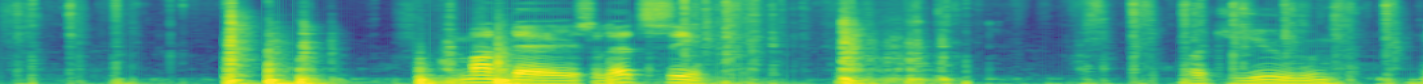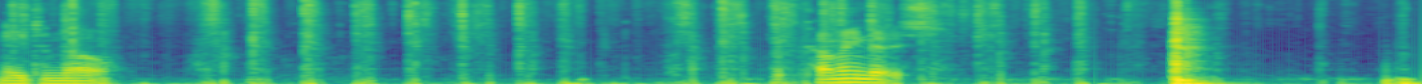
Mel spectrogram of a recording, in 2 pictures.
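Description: Playing cards riffle and flick as they are shuffled.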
